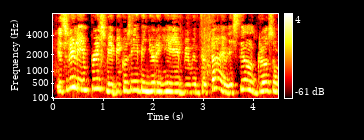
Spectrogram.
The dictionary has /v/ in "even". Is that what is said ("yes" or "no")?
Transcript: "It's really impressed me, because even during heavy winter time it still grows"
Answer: no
